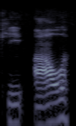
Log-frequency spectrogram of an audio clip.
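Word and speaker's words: kial: understand it right but k i a l that would be Y in Esperanto is pronounced key Al and k i eel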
